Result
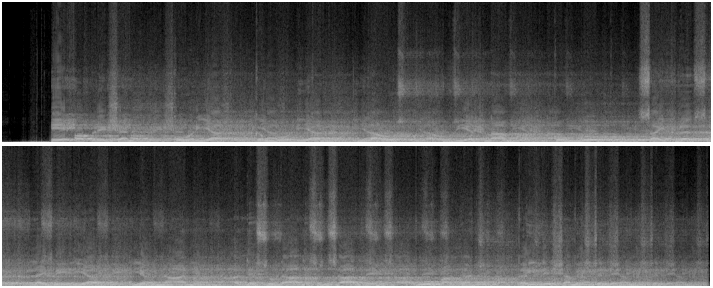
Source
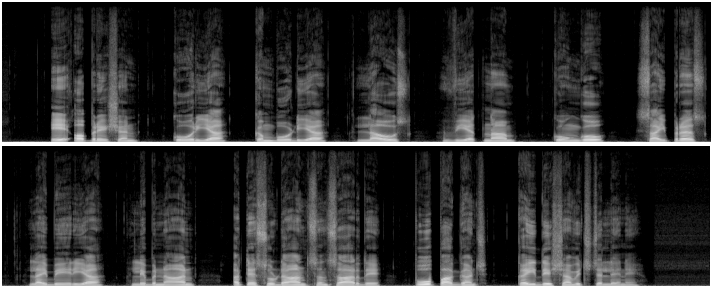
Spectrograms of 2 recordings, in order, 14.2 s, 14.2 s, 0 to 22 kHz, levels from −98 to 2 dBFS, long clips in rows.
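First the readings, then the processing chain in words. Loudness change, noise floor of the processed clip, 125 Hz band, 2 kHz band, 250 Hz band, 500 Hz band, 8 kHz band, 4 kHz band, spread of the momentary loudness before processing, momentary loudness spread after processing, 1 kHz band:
−6.0 dB, −35 dBFS, −5.0 dB, −6.0 dB, −4.5 dB, −6.0 dB, −2.0 dB, −5.0 dB, 12 LU, 2 LU, −7.0 dB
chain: high-shelf EQ 9,400 Hz −5 dB
four-comb reverb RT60 1.6 s, combs from 27 ms, DRR 7.5 dB
leveller curve on the samples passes 1
downward compressor 3 to 1, threshold −20 dBFS, peak gain reduction 8.5 dB
leveller curve on the samples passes 2
brickwall limiter −25.5 dBFS, peak gain reduction 15.5 dB
repeating echo 559 ms, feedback 57%, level −4.5 dB
level that may fall only so fast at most 29 dB per second

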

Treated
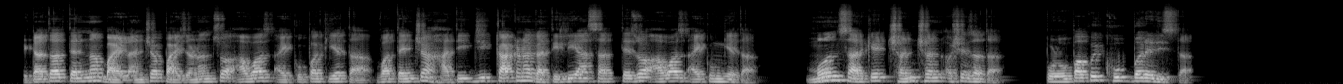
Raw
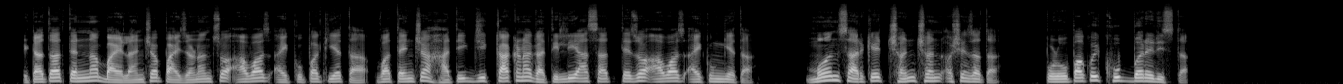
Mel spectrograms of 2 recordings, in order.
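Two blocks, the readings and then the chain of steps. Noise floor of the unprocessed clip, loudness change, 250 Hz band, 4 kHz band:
−78 dBFS, +1.0 dB, 0.0 dB, +1.0 dB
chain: mains-hum notches 50/100/150/200/250/300/350 Hz
ambience of single reflections 46 ms −6 dB, 61 ms −15 dB

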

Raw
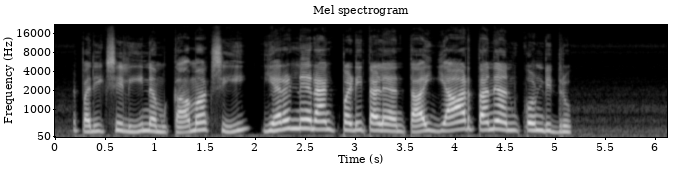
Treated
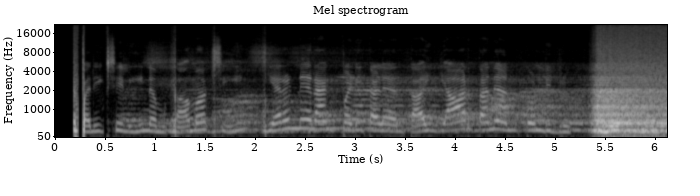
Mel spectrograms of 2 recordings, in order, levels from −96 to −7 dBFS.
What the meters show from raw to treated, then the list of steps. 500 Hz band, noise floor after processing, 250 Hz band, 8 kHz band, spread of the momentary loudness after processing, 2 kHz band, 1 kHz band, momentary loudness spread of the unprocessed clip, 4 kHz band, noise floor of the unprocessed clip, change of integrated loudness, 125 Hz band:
−11.5 dB, −58 dBFS, −10.0 dB, −12.0 dB, 17 LU, −13.5 dB, −14.5 dB, 9 LU, −13.0 dB, −64 dBFS, −13.0 dB, can't be measured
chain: feedback delay with all-pass diffusion 459 ms, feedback 50%, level −8 dB
centre clipping without the shift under −45.5 dBFS
gate with flip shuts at −25 dBFS, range −27 dB
level +7 dB

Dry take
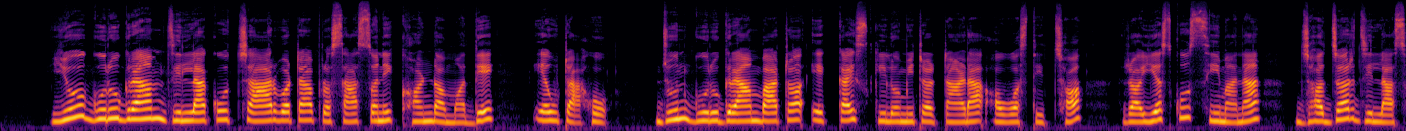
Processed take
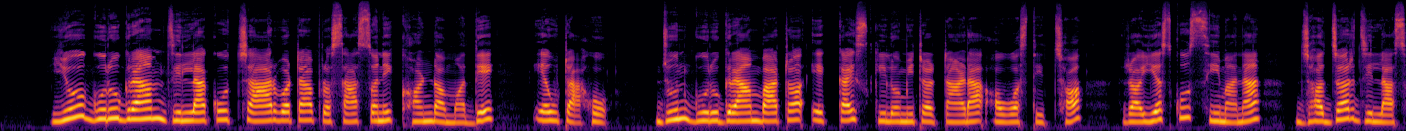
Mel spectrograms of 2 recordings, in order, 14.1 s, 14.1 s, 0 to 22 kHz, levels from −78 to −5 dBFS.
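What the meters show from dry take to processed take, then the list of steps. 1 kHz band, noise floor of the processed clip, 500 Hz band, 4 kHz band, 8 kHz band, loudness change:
0.0 dB, −68 dBFS, 0.0 dB, 0.0 dB, 0.0 dB, 0.0 dB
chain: high-pass filter 64 Hz

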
